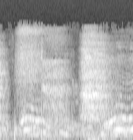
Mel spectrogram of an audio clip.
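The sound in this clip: Two deep, breathy mouth breaths, one in and one out, are taken as a breathing exercise. Each is a soft, airy rush of a fraction of a second, heard over quiet background music.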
